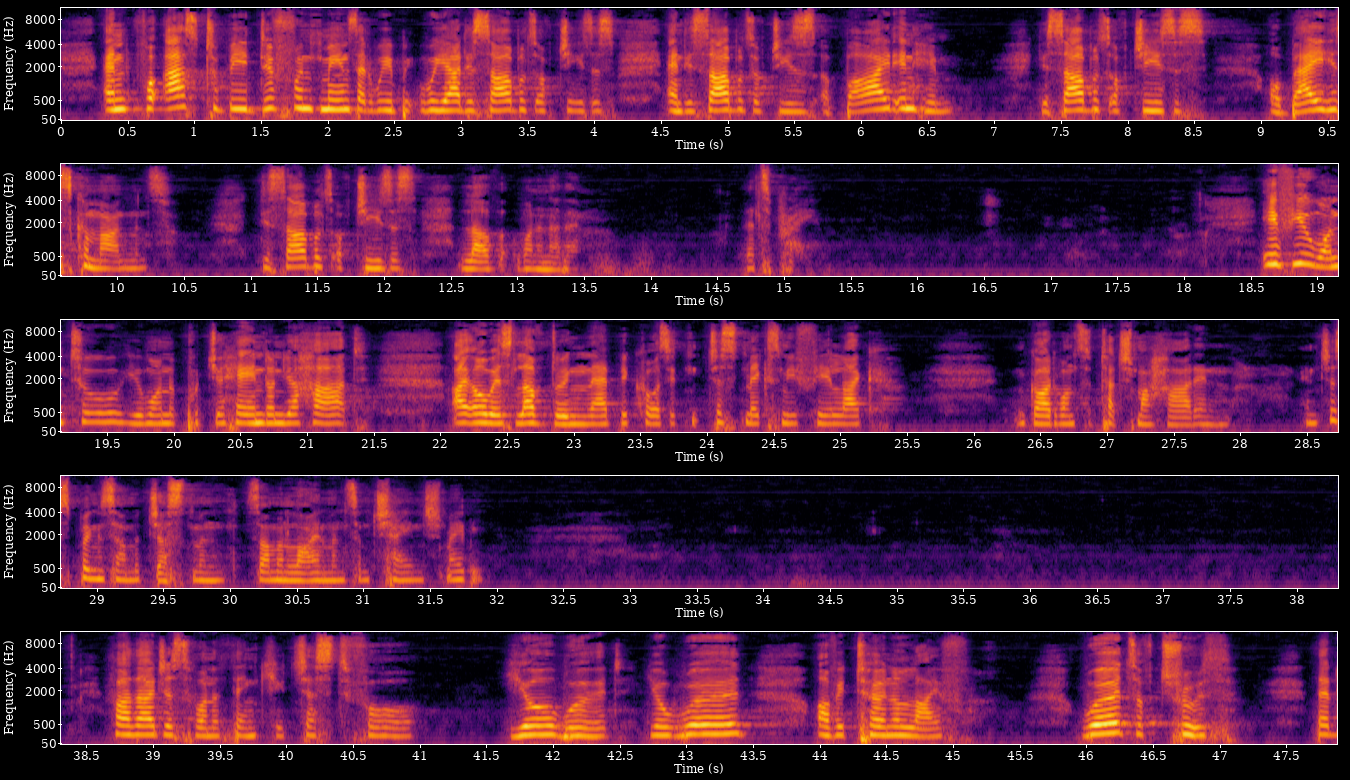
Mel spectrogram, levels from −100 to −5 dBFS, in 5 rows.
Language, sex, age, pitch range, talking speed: English, female, 60-79, 195-240 Hz, 120 wpm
